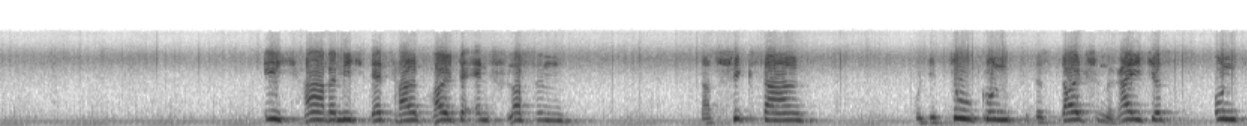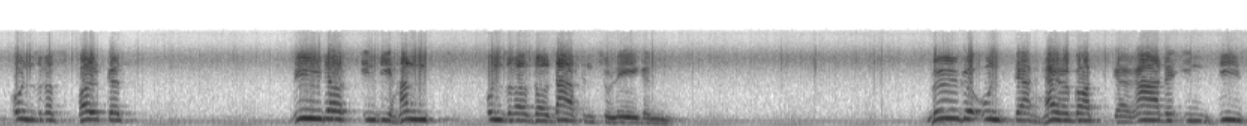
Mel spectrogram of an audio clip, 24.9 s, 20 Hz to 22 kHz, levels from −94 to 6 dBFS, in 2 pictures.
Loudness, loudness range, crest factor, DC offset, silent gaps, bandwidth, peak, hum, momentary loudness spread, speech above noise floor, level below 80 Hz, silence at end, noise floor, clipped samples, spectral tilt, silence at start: -18 LUFS; 6 LU; 22 dB; under 0.1%; none; 8.2 kHz; 0 dBFS; none; 23 LU; 23 dB; -70 dBFS; 0 s; -43 dBFS; under 0.1%; -4 dB/octave; 0 s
